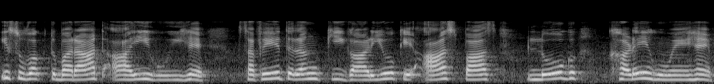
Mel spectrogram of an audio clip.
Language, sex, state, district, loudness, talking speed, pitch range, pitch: Hindi, female, Rajasthan, Churu, -16 LUFS, 145 wpm, 220-260 Hz, 235 Hz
